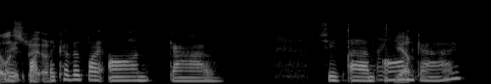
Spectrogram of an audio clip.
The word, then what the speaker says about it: Cao: the cover's by Anne Gao. She's Anne Yep. Gao. So it's CAO, but it's pronounced Gao, which I just found out.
